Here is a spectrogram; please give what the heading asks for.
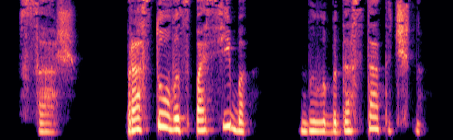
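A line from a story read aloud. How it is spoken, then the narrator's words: Reproachful whisper. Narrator (Russian): с укором шепнула я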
